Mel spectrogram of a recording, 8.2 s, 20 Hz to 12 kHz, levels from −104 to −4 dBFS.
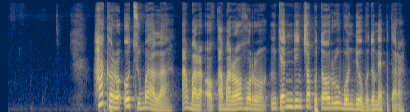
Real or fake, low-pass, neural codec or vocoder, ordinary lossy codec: real; 10.8 kHz; none; none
